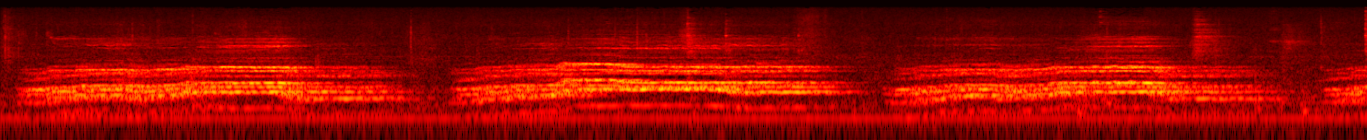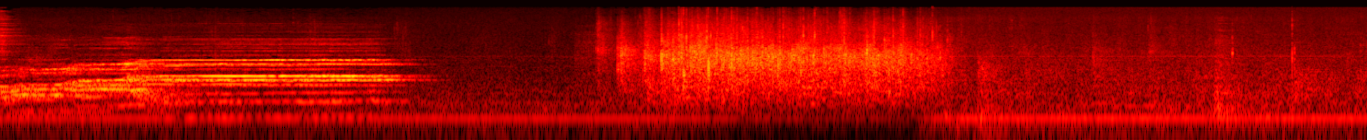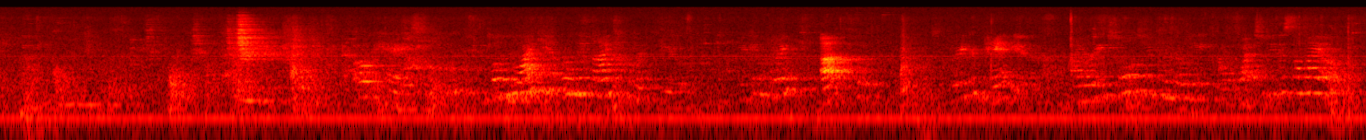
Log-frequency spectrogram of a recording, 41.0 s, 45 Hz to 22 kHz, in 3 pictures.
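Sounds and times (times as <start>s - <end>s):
mixed choir singing: 0.1s - 18.1s
audience applause: 19.6s - 23.2s.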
